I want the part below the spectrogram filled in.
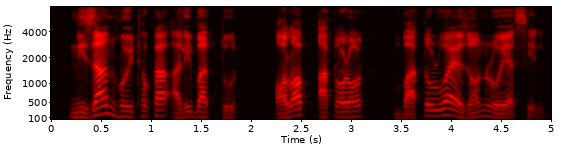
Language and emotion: Assamese, neutral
